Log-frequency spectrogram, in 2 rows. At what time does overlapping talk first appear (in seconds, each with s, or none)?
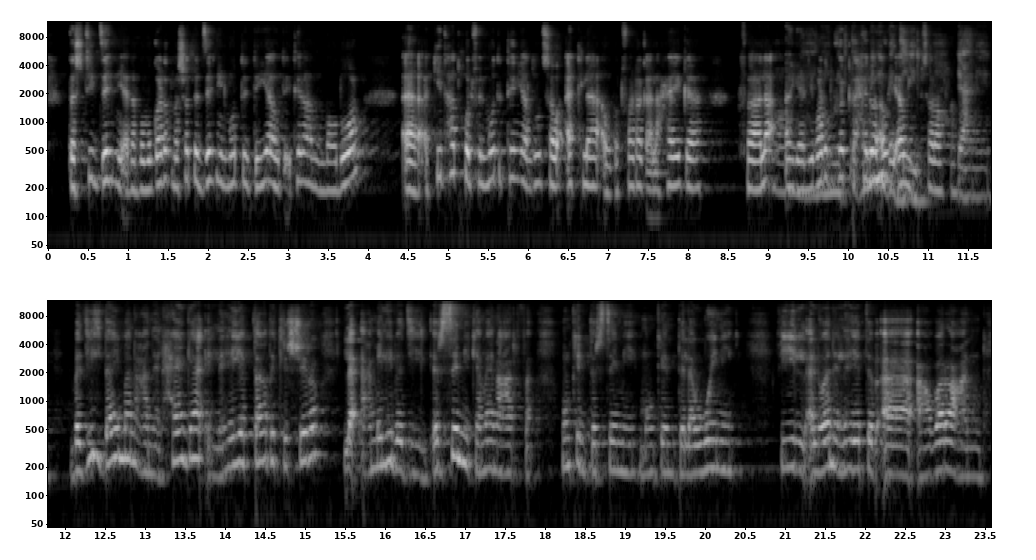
9.1 s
